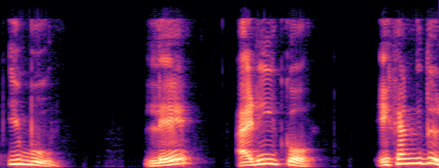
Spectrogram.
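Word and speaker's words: les haricots: দিচ্ছি সেজন্য লিয়াজ হচ্ছে এরপরে কিন্তু লে জারিক এটা কিন্তু আমরা উচ্চারণ করছি না উচ্চারণ এটা হবে লে আরক ঠিক আছে এখানে কিন্তু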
